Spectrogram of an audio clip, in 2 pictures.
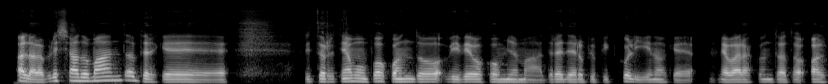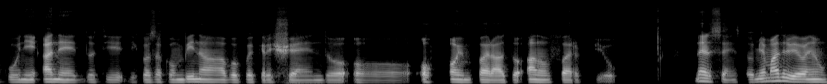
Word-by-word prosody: Allora, 110 - +7
bellissima 165 +7 +3
domanda 180 +3 +4
perché 115 -5 +1 0.7
ritorniamo 130 +3 +1
un 135 - +2
po' 140 0 +3
quando 130 -1 +3
vivevo 120 0 +2
con 120 0 -1
mia 115 -1 0
madre, 105 +1 -3
ed 115 - -2
ero 110 0 +1
più 115 0 -10
piccolino 110 -1 -4
che 100 -2 -8 0.2
mi 115 - -1
aveva 110 +1 +6
raccontato 110 0 -2
alcuni 110 -1 -2
aneddoti 110 -1 -2
di 105 - -23
cosa 110 +2 -6
combinavo, 110 -1 -2
poi 105 - -6
crescendo, 100 -1 -4 0.2
ho 95 -2 -11
ho - - -2
ho 115 - 0
imparato 105 -2 0
a 115 - +2
non 105 -1 -2
far 100 -1 -4
più. - - -14 0.8
Nel 150 -3 +1
senso, 105 0 -9
mia 135 +3 -1
madre 160 0 +2
viveva 120 -2 +4
in 120 - +1
un 115 - -4
110 Hz, 150 wpm, -24 LUFS, 105-125 Hz, 0.8 s, Allora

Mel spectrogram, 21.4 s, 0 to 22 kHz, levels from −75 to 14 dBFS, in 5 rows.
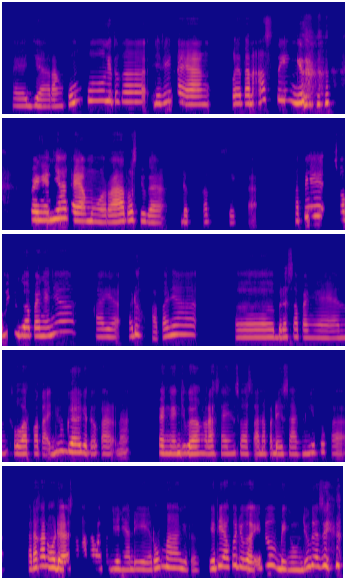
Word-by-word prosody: kayak 220 0 -8
jarang 210 -1 -4
kumpul 380 +5 -1
gitu, 350 -1 -5
Kak, 345 0 -1
jadinya 315 +6 -3
kayak 295 -4 +1
yang 270 - -5 0.3
kelihatan 290 0 +1
asing 400 -1 -6 0.2
gitu 295 - +6 0.8
pengennya 275 +2 +6
kayak 255 -3 +7
murah, 225 -1 +3
terus 270 +1 +1
juga 210 -4 -3 0.2
deket 220 +1 -13 0.2
sih, 200 - -16 0.2
Kak, - - -20 0.5
tapi 250 +10 -5 0.4
suami 280 +2 -5
juga 295 -5 +1
pengennya 285 +8 -1 0.4
kayak, 250 0 -7
aduh 310 +4 -3
kapan 225 +7 -6
ya, 330 - -3 0.7
eee, 235 0 -2
berasa 240 +1 -5
pengen 225 0 -9
keluar 230 0 +1
kota 225 -4 -6
juga 285 0 +4
gitu 225 -2 -2
karena 225 -1 -9 0.3
pengen 230 -1 0
juga 230 -1 +4
ngerasain 225 0 -4
suasana 225 0 -6
pedesaan 220 -1 -5
gitu, 255 +3 -8
Kak, - - -12 0.3
karena 275 - +4
kan 345 - +6
udah 280 -3 +10
sama-sama 250 0 -10
kerjanya 240 -2 -3
di 235 - -5 0.2
rumah 285 +1 +2
gitu, 230 - -9 0.2
jadi 260 +6 +4
aku 370 - -1
juga 280 -3 +5
itu 365 - -3
bingung 225 -3 +2
juga 330 +3 +3
sih. 345 - +6
245 Hz, 160 wpm, -25 LUFS, 225-285 Hz, 0.8 s, udah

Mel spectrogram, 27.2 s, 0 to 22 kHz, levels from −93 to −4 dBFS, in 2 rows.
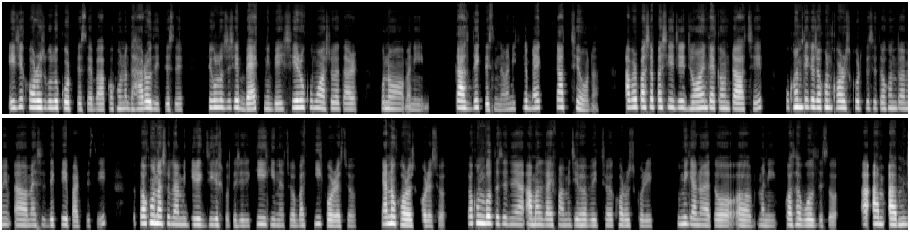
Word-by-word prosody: এই 235 - +1
যে 275 - -1
খরচগুলো 240 -1 +6
করতেছে 200 -3 +1
বা 185 - -4
কখনো 210 +2 -6
ধারও 210 +3 +4
দিতেছে। 190 -1 -11 0.4
সেগুলো 255 0 +2
যে 240 - -9
সে 250 - +7
ব্যাক 210 +2 +3
নিবে, 200 0 -4
সেরকমও 245 -1 +4
আসলে 215 +1 -5
তার 195 -1 -4 0.4
কোনো 215 -1 -3 0.2
মানি 180 -1 -13 0.6
কাজ 240 -1 +9
দেখতেছি 220 -7 -2
না। - - -16
মানি 205 +2 -12
সে 250 - -5
ব্যাক 235 +1 -1 0.2
চাচ্ছে 265 -3 -1
ও - - -9
না। - - -18 0.5
আবার 265 +2 +5
পাশাপাশি 260 0 +1
যে 240 - +2
জয়েন্ট 235 +2 +3
অ্যাকাউন্টটা 225 -2 -1
আছে, 205 +1 -11 0.5
ওখান 265 +2 +6
থেকে 265 0 0
যখন 250 +1 +4
খরচ 235 -1 +3
করতেছে 230 -1 -6
তখন 225 +1 -5
তো - - -8
আমি 215 0 -8 0.2
আ - - -2 0.2
মেসেজ 195 +1 -12
দেখতেই 205 +1 -3
পারতেছি। 175 +3 -12 0.5
তো - - -23
তখন 260 +2 +8
আসলে 240 -2 -5
আমি 220 0 -5
ডিরেক্ট 210 -3 0
জিজ্ঞেস 210 -1 -3
করতেছি 180 0 -14
যে, - - -14
"কি 230 - -4
কিনেছ 190 -2 -12 0.2
বা 190 - -5
কি 235 0 -5
করেছো? 180 -1 -2 0.4
কেনো 240 +2 +7
খরচ 195 -2 +5
করেছ" 175 -1 -6 0.5
তখন 255 +2 +4
বলতেছে 240 -2 +4
যে, 220 - -9 0.2
"আমার 215 0 -1
লাইফ 200 0 -3
এ - - -8
আমি 195 - -10
যেভাবে 195 -1 -3
ইচ্ছা 195 +1 -20
হয় 190 0 -7
খরচ 190 -1 -5
করি। 180 -1 -9 0.4
তুমি 230 +1 -1
কেনো 205 -2 -3
এত 190 - -15 0.4
আ - - -1 0.3
মানি 180 -1 -9 0.3
কথা 205 +1 -1
বলতেছ? 185 -2 -2 0.6
আ - - +5
আ - - +6 0.2
আম 210 0 +6
215 Hz, 185 wpm, -21 LUFS, 195-240 Hz, 0.6 s, কাজ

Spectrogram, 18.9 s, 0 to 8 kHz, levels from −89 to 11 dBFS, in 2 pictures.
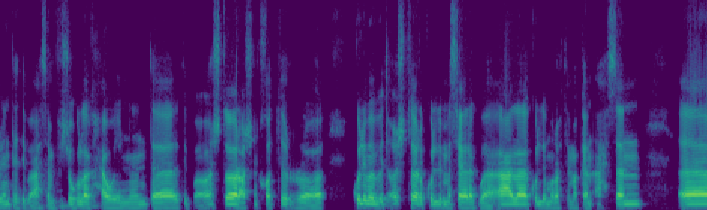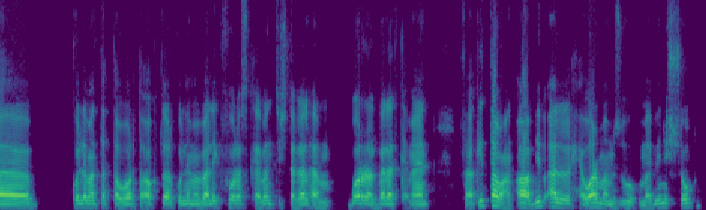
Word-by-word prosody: إن 115 - -5
أنت 120 -1 -9
تبقى 115 0 -7
أحسن 105 - -9
في 100 - -20
شغلك، 120 -1 -2
حاول 110 0 -2
إن 110 +1 -10
أنت 115 0 -1
تبقى - - -6
أشطر، 125 -1 +5
عشان 115 +3 -3
خاطر 115 +1 -6 0.8
كُلّ 140 -1 0
ما 130 -1 +3
بقيت 120 -1 -6
أشطر، 135 0 -1
كُلّ 120 -1 -6
ما 115 - -6
سعرك 115 -1 +1
بقى 105 - -2
أعلى، 120 -1 +6
كُلّ 120 0 -8
ما 115 -1 -7
رُحت 110 - -7
مكان - - -7
أحسن 125 +1 -2 0.5
آآ، 120 -1 +7 0.5
كُلّ 135 -1 -2
ما 135 0 +2
أنت 130 - -6
اتطوّرت 125 +2 -1
أكتر، 130 -1 -1
كُلّ 130 - -7
ما 125 -1 -3
بقى 125 0 +3
ليك 130 +1 -6
فُرَص 135 -1 -4
كمان 135 0 -5
تشتغلها 125 -2 -3 0.2
برّه 140 -1 +3
البلد 125 0 +1
كمان، 120 0 -4 0.4
فأكيد 195 +1 -5
طبعًا 195 -2 +4
آه، 150 0 +8
بيبقى 170 -1 0
الحوار 145 +1 +3
ممزوج 125 -3 -6
ما 115 -1 -6
بين 135 +4 -6
الشغل 145 +3 -7
125 Hz, 165 wpm, -23 LUFS, 115-130 Hz, 0.8 s, آه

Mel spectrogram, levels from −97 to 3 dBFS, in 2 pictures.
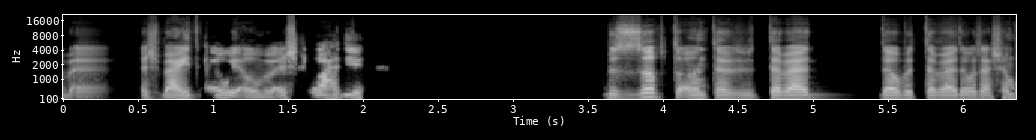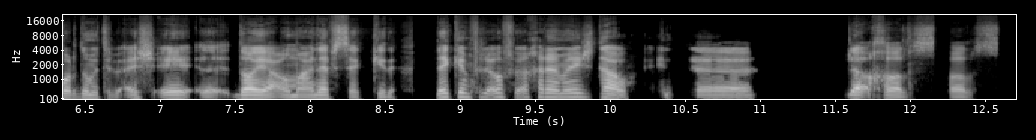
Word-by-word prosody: ابقاش 105 +5 -7
بعيد 120 +3 +4
أوي، 130 0 0
أو 115 - -4
ما 110 - -10
ابقاش - - +3 0.2
لوحدي. 135 -2 +3 1.6
بالضبط 155 +3 +5
آه - - 0
أنت 140 0 -4
بتتابع 130 +2 +3 0.5
ده 140 - +4
وبتتابع 135 -2 -1
دوّة 145 +2 -5
عشان 150 +2 -3
برضو 155 -1 -3
ما 135 - -5
تبقاش 140 - -2
إيه 145 +3 +1 0.3
ضايع 135 -3 +6
أو 115 - -3
مع 115 -1 -1
نَفْسك 135 +1 +1
كده، - - -4 0.3
لكن 180 +3 +3
في - - -10
الأول - - -2
وفي 185 - -6
الآخر 185 - -4
أنا 175 - +5
ما 170 - -2
ليش 180 -1 +1
دعوة، 150 -6 +3 0.3
أنت 130 - -21 1.0
لأ - - +2
خالص، - - -3
خالص، - - -7
135 Hz, 175 wpm, -27 LUFS, 130-155 Hz, 1.6 s, ضايع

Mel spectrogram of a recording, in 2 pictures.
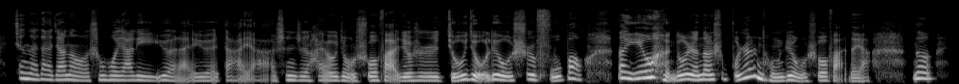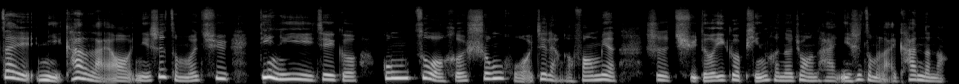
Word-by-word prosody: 现 275 -2 0
在 240 -3 -2
大 230 -2 -5
家 210 0 -2
呢， 195 -4 -3
生 210 +3 -5
活 205 0 -1
压 200 0 -3
力 185 -4 -3
越 190 -1 -4
来 - - -9
越 175 +1 -6
大 - - -10
呀， - - -11
甚 205 -2 -3
至 190 0 -5
还 - - -8
有 185 - -2
一 - - -2
种 170 -4 -2
说 185 +3 -2
法 185 - -1
就 175 +1 0
是 180 -1 -2
996 205 +3 +3
是 225 +3 0
福 185 -4 -2
报。 240 +2 -1 0.3
那 300 - +4
也 270 0 +5
有 310 +2 +9
很 210 - +2
多 225 +3 +4
人 220 -2 +5
呢 225 0 +4
是 230 - -7
不 240 - -1
认 330 +1 +5
同 175 -9 0
这 205 - +3
种 165 -6 0
说 185 +3 -2
法 - - -5
的 155 - -4
呀， 155 +2 -7 0.4
那 275 -1 +2 0.3
在 315 -3 +4 0.2
你 200 -6 +3
看 275 0 +2
来 190 - -1
啊， 160 - -1
你 180 - -1
是 345 - +1
怎 200 - -5
么 170 +3 -2
去 260 +5 -2 0.3
定 325 -6 +8
义 235 -3 +2
这 220 +2 +1
个 185 -2 -4 0.2
工 290 +1 +5
作 280 - +1
和 175 +2 -4
生 270 +8 0
活 280 - -8
这 250 - -2
两 205 -5 -6
个 165 -3 -11
方 195 +7 -3
面 210 -4 +1 0.3
是 200 -3 -3
取 315 - -3
得 170 - -1
一 190 - +2
个 200 +1 -1
平 170 +2 -2
衡 190 -3 -4
的 175 -1 -2
状 175 -2 -3
态， 170 0 -8
你 - - +1
是 165 - -3
怎 210 -3 -3
么 160 - -2
来 155 - -8
看 210 +8 -1
的 180 - -1
呢？ 150 -2 -7
200 Hz, 270 characters per minute, -23 LUFS, 175-235 Hz, 0.4 s, 有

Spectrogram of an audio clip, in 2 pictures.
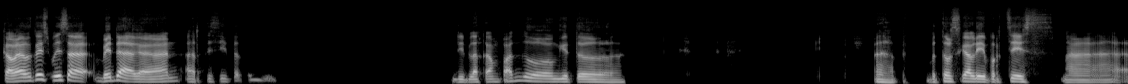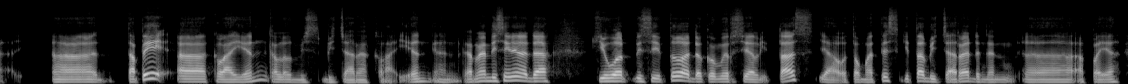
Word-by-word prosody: kalau 165 - +6
artis 230 +1 +2
bisa 250 +11 +4
beda 155 -3 +4
kan, 125 +5 +1
artis 125 +1 -9
itu 135 - -12
kan 210 - -18 2.0
di - - -5
belakang 120 +2 -2
panggung, 145 -3 -1
gitu. 125 -2 -2 2.9
Ah 110 -4 -2
bet - - -25 0.2
betul 140 - 0
sekali, 135 -1 +4
persis. 125 0 -1
Nah, 105 0 -4 0.6
eee, 115 0 +2 0.3
tapi, 245 +2 +4
eee, 125 -1 +3
klien 120 - 0
kalau 115 -1 -2
bis 105 -1 -9
bicara 105 -1 -4
klien 130 +6 -5
kan, 110 -1 -7
karena 140 +7 +2
di 160 - +1
sini 180 +4 +3
ada 145 -1 +4 0.4
keyword 150 +1 +4
di 145 - -5
situ 150 +7 0
ada 130 -5 +1
komersialitas, 125 -3 0
ya - - -2
otomatis 110 +10 -3
kita 150 +3 0
bicara 130 +2 +1
dengan 115 -2 -6
eee, 110 -1 -2
apa - - -6
ya 115 +1 -2
125 Hz, 115 wpm, -23 LUFS, 115-145 Hz, 2.9 s, kalau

